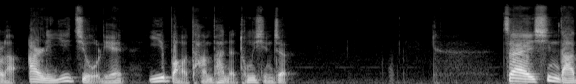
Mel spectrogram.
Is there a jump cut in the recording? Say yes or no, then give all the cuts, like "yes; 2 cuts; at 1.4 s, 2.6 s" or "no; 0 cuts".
no; 0 cuts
